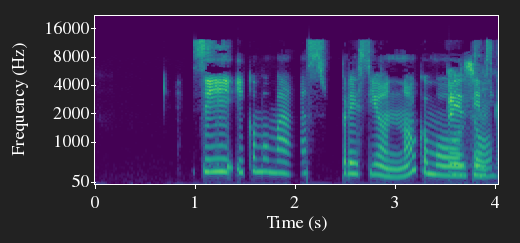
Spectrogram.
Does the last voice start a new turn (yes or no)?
no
